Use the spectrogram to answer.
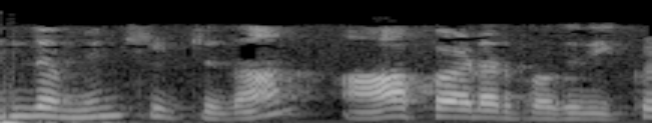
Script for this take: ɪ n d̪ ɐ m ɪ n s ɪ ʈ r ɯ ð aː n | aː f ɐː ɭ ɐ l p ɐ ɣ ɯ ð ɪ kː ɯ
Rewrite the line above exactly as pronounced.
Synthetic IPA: ɪ n d̪ ɐ m ɪ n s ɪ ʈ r ɯ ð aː n | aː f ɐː ɽ ɐ ɾ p ɐ ɣ ɯ ð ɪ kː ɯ

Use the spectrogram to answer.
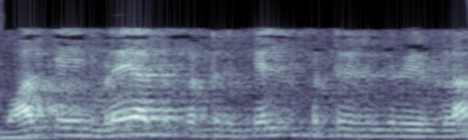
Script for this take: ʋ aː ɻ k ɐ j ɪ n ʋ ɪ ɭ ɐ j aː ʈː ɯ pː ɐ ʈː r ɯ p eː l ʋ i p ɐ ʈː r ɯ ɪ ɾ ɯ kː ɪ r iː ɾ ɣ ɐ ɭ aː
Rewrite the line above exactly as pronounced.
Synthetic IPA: ʋ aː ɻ k ɐ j ɪ n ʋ ɪ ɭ ɐ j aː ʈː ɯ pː ɐ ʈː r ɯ k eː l ʋ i p ɐ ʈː r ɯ ɪ ɾ ɯ kː ɪ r iː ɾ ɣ ɐ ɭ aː

